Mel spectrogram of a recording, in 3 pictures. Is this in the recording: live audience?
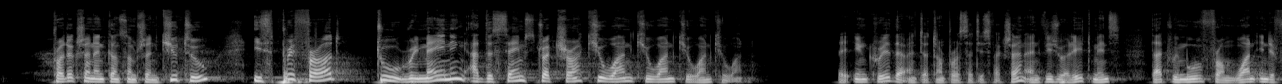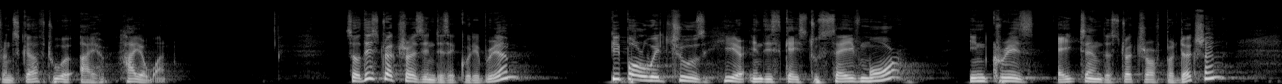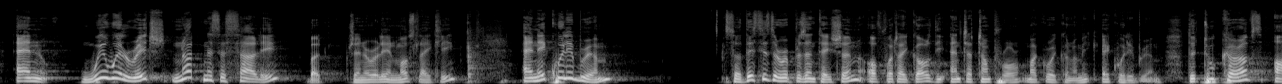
yes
